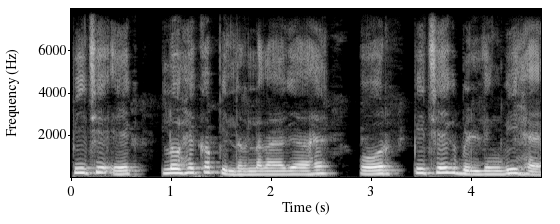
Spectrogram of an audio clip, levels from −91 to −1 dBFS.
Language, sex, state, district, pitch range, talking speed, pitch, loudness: Hindi, male, Uttar Pradesh, Saharanpur, 150-200 Hz, 180 wpm, 170 Hz, -14 LUFS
